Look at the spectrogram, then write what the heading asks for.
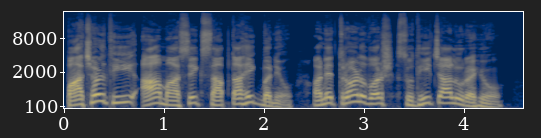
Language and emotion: Gujarati, neutral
